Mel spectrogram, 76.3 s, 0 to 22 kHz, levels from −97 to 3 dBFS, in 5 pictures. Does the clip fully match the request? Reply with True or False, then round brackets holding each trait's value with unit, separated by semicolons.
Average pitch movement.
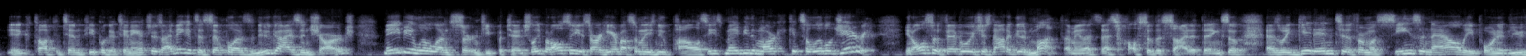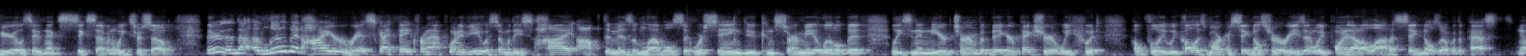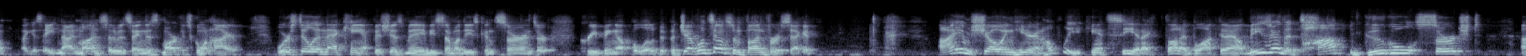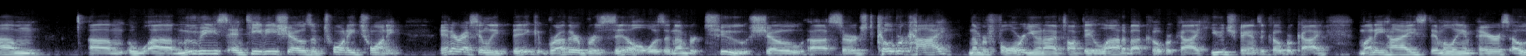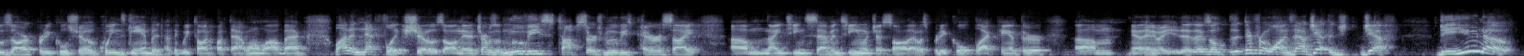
False (5.9 semitones)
